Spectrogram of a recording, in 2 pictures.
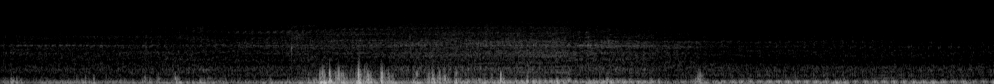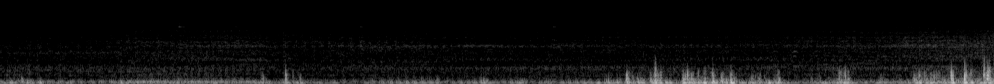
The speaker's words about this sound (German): Ja, also das ist meine erste Motorradstunde.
